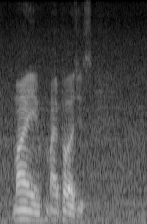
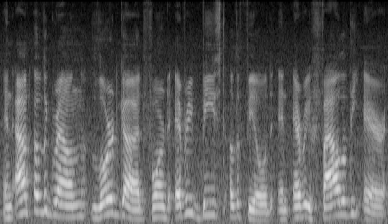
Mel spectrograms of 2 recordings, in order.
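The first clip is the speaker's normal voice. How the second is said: raised, slow Bible reading voice; slow, measured scripture reading; 5 semitones higher, 4 dB louder than usual. Acted. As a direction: read it out like a careful lesson.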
